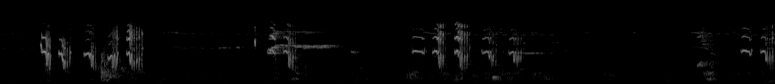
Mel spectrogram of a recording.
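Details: Squirrel chirps and squeaky notes over a steady hiss of background noise, arriving in several uneven bursts with brief gaps.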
